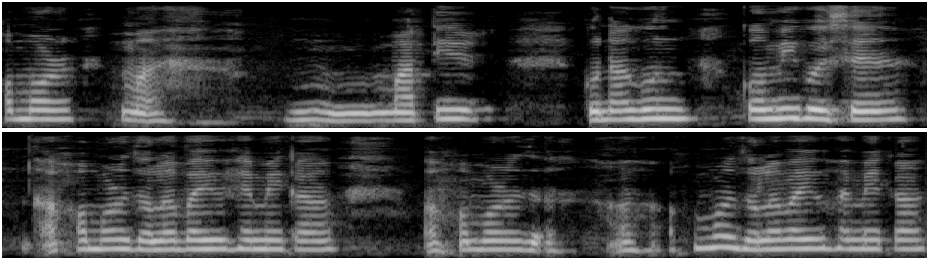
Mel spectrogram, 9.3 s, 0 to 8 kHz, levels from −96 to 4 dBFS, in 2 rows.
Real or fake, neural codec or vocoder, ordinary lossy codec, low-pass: fake; codec, 16 kHz, 8 kbps, FreqCodec, larger model; AAC, 32 kbps; 7.2 kHz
